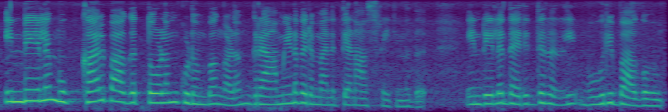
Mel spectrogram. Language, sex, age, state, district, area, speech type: Malayalam, female, 18-30, Kerala, Ernakulam, rural, spontaneous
